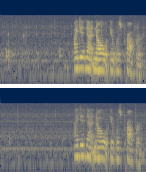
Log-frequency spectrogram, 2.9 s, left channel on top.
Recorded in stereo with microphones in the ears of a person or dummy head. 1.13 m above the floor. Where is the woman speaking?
45° left (ahead or behind), 1.0 m; by 3.0 s 30° right (ahead or behind), 0.8 m.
